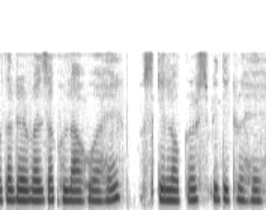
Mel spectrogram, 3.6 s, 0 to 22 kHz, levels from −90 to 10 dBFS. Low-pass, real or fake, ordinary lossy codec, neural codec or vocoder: none; fake; none; codec, 16 kHz, 8 kbps, FunCodec, trained on Chinese and English, 25 frames a second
